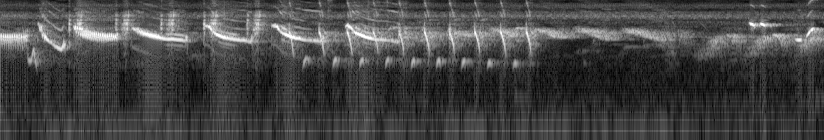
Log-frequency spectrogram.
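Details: A caged Chinese hwamei, a fanning male singing loudly, high and strong, in a rich, fast run of loud slurred whistles, then a train of quick repeated notes and a few varied phrases; faint low hum beneath.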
